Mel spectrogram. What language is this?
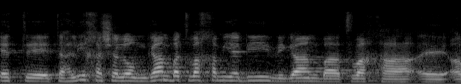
Hebrew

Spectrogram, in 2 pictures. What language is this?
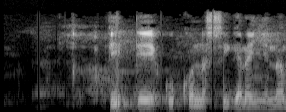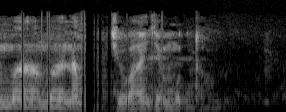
Kinyarwanda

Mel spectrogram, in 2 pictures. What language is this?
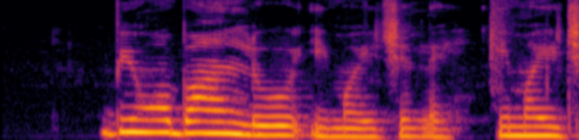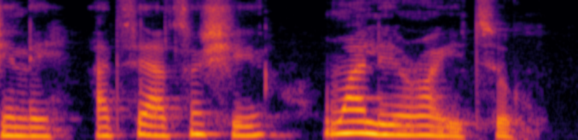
Yoruba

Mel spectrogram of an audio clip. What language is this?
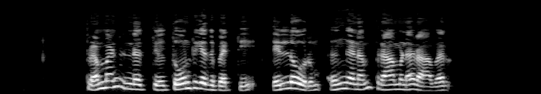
Tamil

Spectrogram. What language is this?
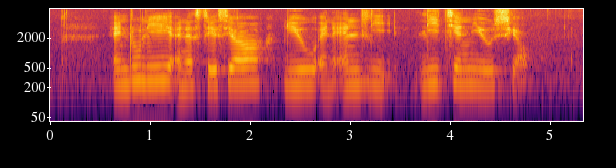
English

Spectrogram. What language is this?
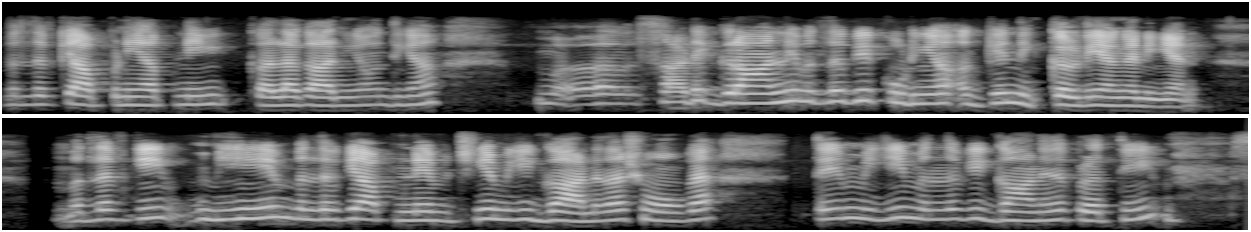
Dogri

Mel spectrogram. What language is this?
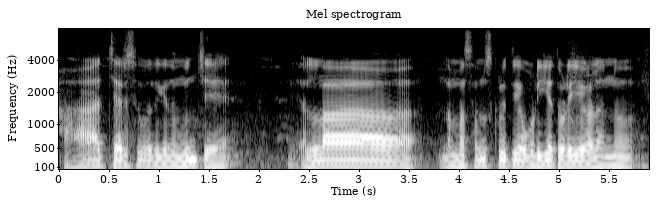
Kannada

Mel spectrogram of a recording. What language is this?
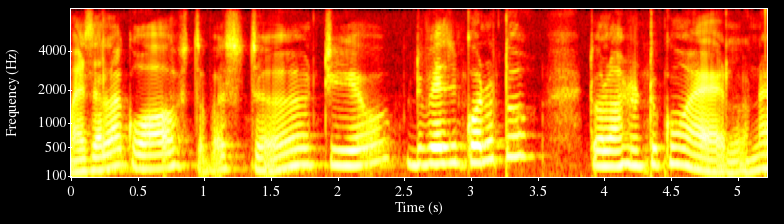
Portuguese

